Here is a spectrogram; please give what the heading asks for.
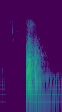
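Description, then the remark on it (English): Dice rolled on a table, landing on six: a faint tap, then a louder rattling clatter with a couple of quick bounces that fades within half a second. No voices. “Let's roll these dice.”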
